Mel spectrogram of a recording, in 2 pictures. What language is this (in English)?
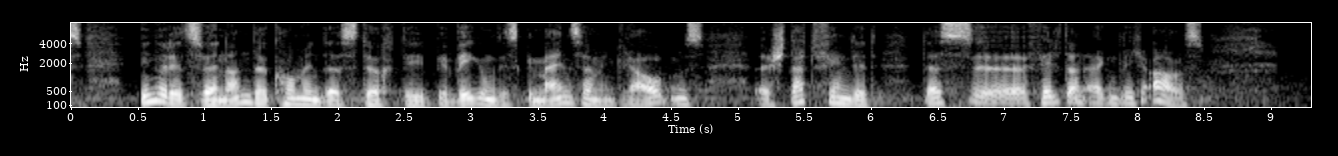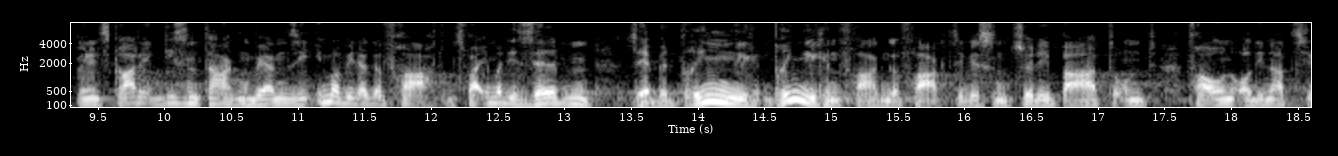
German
